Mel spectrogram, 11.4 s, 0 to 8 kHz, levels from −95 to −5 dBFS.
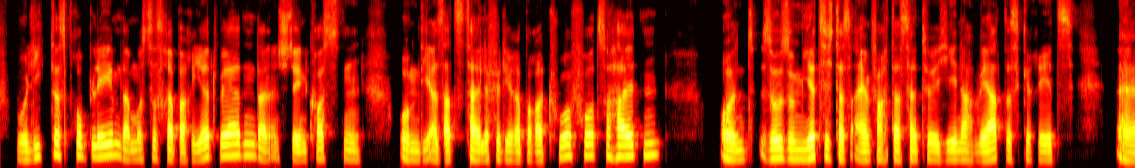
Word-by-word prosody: Wo 110 - -5
liegt 140 +8 -5
das 165 - +1
Problem? 155 0 0
Dann 115 -1 0
muss 115 0 -4
das - - -7
repariert 115 +7 +1
werden. 160 +1 +3
Dann - - +1
entstehen 105 0 -2
Kosten, 125 -1 -4 0.4
um 110 -1 -1
die 115 - -6
Ersatzteile 110 +1 +2
für 120 - -5
die 110 - -2
Reparatur 110 +7 0
vorzuhalten. 155 +2 +1 0.6
Und 115 0 +1
so 125 +2 +3
summiert 125 +3 +4
sich 140 - 0
das 110 - +1
einfach, 110 0 0
dass 110 +1 0
natürlich 110 0 -2
je 115 0 0
nach 110 -3 -3
Wert 110 +4 +3
des - - -5
Geräts, 110 -1 -4 0.4
äh, - - -4
115 Hz, 175 wpm, -26 LUFS, 110-145 Hz, 0.6 s, summiert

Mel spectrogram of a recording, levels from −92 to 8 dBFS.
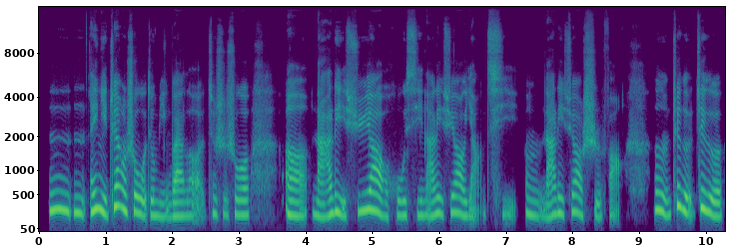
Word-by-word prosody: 嗯 270 -1 +3
嗯。 235 -3 -1
诶， 255 +2 +6
你 265 -7 +5
这 260 - +1
样 315 -4 +5
说 245 -1 +2
我 205 -3 +2
就 200 0 -2
明 185 -2 -6
白 190 0 +2
了， 195 -1 -5
就 225 - -6
是 215 0 -6
说， 205 -1 -1 0.5
呃， 200 -2 +2
哪 195 -2 0
里 230 -2 +3
需 250 +6 -1
要 255 -8 +4
呼 200 +2 -4
吸， 200 0 -6
哪 200 -1 -2
里 225 0 0
需 240 +4 -4
要 225 -4 +1
氧 195 - -6
气， 215 -1 -9
嗯， 205 -5 -4
哪 210 - 0
里 225 0 +1
需 235 +5 -6
要 235 -4 0
释 185 -1 -4
放， - - -8 0.5
嗯， 255 -7 +2
这 330 - +4
个 235 -6 +3
这 275 +6 +3
个， 195 -6 +3
215 Hz, 235 characters per minute, -23 LUFS, 200-250 Hz, 0.5 s, 诶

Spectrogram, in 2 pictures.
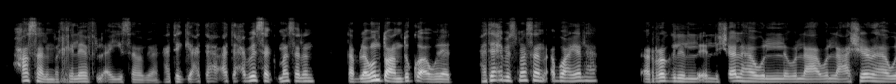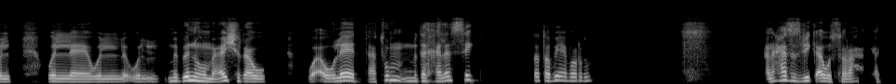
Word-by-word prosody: حصل 140 -10 +1
خلاف 130 +1 -2
لأي 115 +1 -5
سبب 110 -3 -6
يعني، 100 +1 -9
هتيجي 125 0 -4
هت 145 - -7
هتحبسك 150 +5 0
مثلًا؟ 160 -2 0 0.3
طَب 130 +1 0
لو 140 +4 +8
أنتم 205 +1 +8
عندكم 140 +3 +4
أولاد، 120 -1 +3 0.3
هتحبس 185 +2 +1
مثلًا 190 -2 +3
أبو 165 - +2
عيالها؟ 170 +3 0 0.5
الراجل 155 0 +3
ال 135 -1 0
اللي 135 -2 -4
شالها 155 0 +3
وال 130 -1 +1
وال 130 0 -1
واللي 125 +2 0
عاشِرها 145 +3 +2
وال 130 -1 0 0.4
وال 135 -2 0
وال 130 +1 -3
وال 135 -1 -7
ما 155 +2 -4
بينهم 160 -6 +3
عِشرة 155 -3 +2
و 135 -1 -1 0.4
وأولاد، 160 0 +1
هتقوم 165 +5 -4
مدخّلاه 150 +2 -2
السجن؟ 190 0 -4 0.5
ده 175 - -4
طبيعي 180 +2 -2
برضه! 170 +1 -7 1.7
أنا - - -2
حاسس 180 -6 0
بيك 165 0 -1
أوي 145 0 +3
الصراحة 135 +1 -5
بجد. 115 - -15
145 Hz, 155 wpm, -23 LUFS, 130-165 Hz, 1.7 s, لو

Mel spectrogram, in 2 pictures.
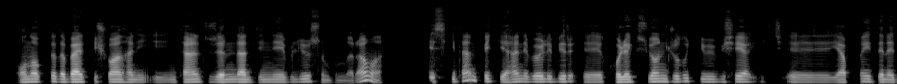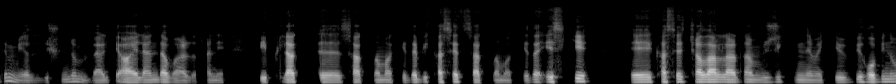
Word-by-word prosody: o 115 +1 -2
noktada 130 -1 0
belki 120 -1 +4
şu - - -2
an, 115 -1 +4
hani, 110 -1 -4
i 105 0 -14
internet 115 +2 -1
üzerinden 115 -1 +1
dinleyebiliyorsun 110 0 -6
bunları 90 -1 -10
ama - - -1 0.5
eskiden 125 - -4
peki, 135 -5 -3
hani, 125 +1 -2
böyle, 130 0 -1
bir, 130 0 -2
eee, 110 0 -5
koleksiyonculuk 130 +5 -1
gibi 125 -1 -7
bir - - -11
şeye 125 +1 0
hiç, 115 - -24
eee, 110 - -8 0.4
yapmayı 120 +4 -4
denedin 110 +6 -3
mi 120 - -7
ya 90 - -6
da 90 +1 -23
düşündün 120 +5 -10
mü? 95 -6 -13
Belki 95 0 -4
ailende 105 0 +3
vardır. 85 -3 -7
Hani, 100 0 -10 0.3
bir - - +1
plak, - - +5 0.2
eee, 105 -1 +2
saklamak 105 0 -2
ya 105 - -9
da 105 0 +2
bir 110 - -5
kaset - - +1
saklamak 95 -1 -3
ya 100 - -8
da 110 - +2
eski, 135 +4 +2 0.4
eee, 110 +1 +6
kasetçalarlardan 115 -1 +6
müzik 105 +2 -9
dinlemek 100 -3 -6
gibi 105 0 -4
bir 120 - +1
hobin 115 +3 +3
115 Hz, 180 wpm, -26 LUFS, 105-120 Hz, 0.5 s, eee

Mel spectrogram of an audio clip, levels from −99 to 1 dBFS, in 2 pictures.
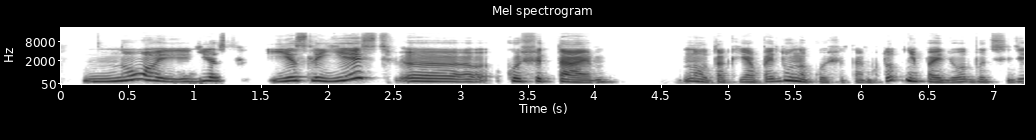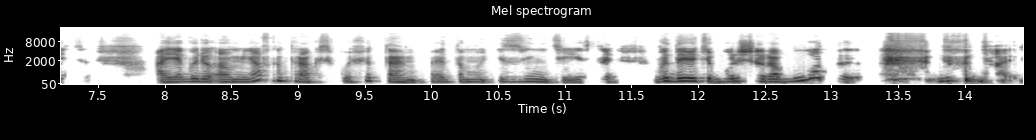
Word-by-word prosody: Но 255 - 0
если 215 +4 -1 0.2
если 250 +3 +2
есть, 365 - +3
э, 195 -5 -1
кофе-тайм, 175 -8 +2 0.5
ну, 195 -6 -4
так 150 +2 -7
я 155 -1 -2
пойду 200 +10 +1
на 205 -7 +4
кофе-тайм, 145 -2 -11
кто-то 240 - -7
не 240 - +5
пойдет, 160 -3 -3
будет 160 0 -10
сидеть. 160 +7 -9 0.7
А 150 - 0
я 170 +2 +2
горю: 185 0 -1
"А 170 - -1
у - - -5
меня 170 - -1
в - - -18
контракте 200 -11 -4
кофе-тайм, 155 - -4
поэтому, 160 0 -8
извините, 170 -4 -6
если 160 +3 -5 0.3
вы 225 - +4
даёте 220 0 +7
больше 195 +3 +3
работы 235 - +1 0.7
д 220 +3 +1 0.2
да. - - -2
185 Hz, 145 wpm, -24 LUFS, 160-225 Hz, 0.7 s, даёте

